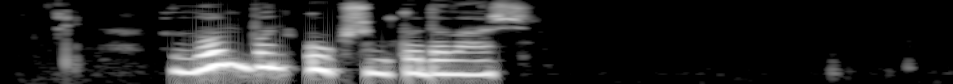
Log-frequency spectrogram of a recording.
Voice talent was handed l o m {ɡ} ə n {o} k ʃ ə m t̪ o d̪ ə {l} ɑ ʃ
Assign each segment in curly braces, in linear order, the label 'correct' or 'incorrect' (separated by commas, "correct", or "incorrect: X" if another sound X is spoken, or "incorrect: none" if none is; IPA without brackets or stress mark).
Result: incorrect: b, incorrect: u, correct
